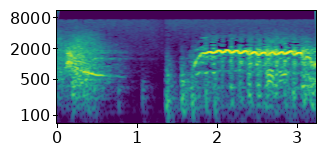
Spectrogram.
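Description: animal, horse neighing

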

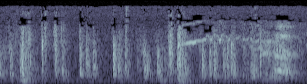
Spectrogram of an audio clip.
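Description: animal, stallion whinnying

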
